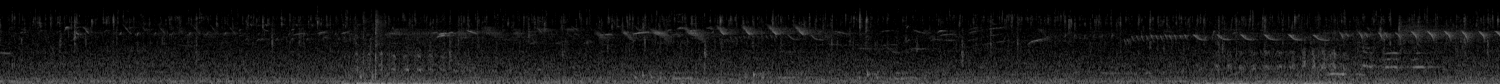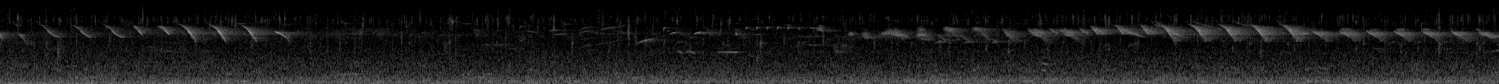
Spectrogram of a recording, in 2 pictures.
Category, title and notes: Soundscapes > Nature
Birds under the waterfall
Birds nests under a waterfall
birds, forest, stream, water, waterfall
